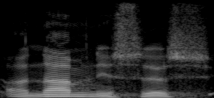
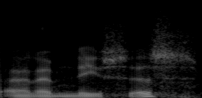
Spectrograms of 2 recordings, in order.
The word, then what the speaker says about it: anamnesis: on Remembrance or Memorial called anamnisis in Greek constantly mispronounced anamnesis in the Greek New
